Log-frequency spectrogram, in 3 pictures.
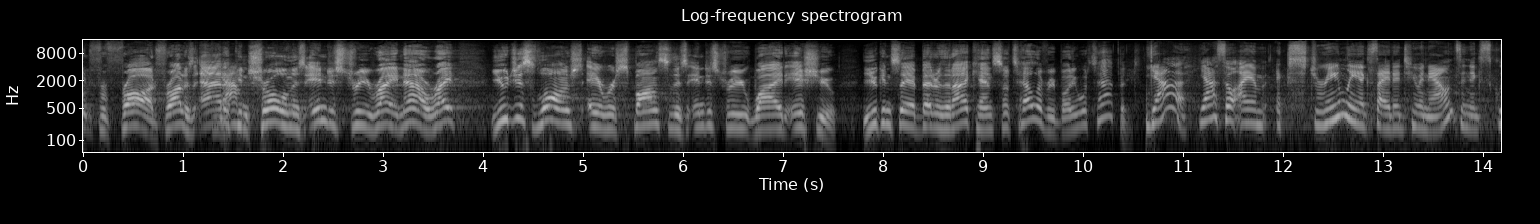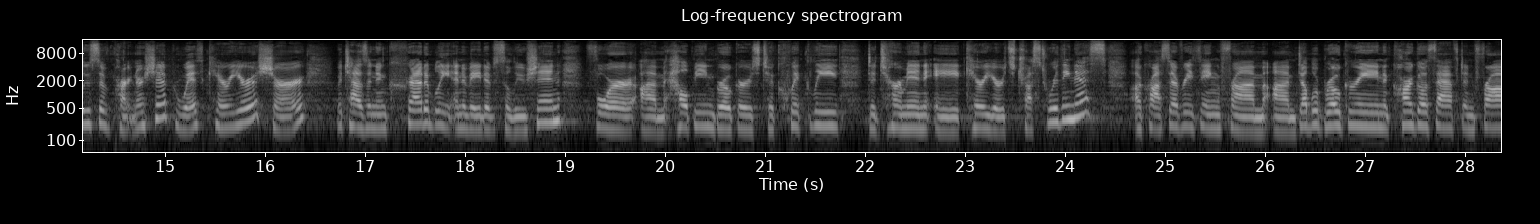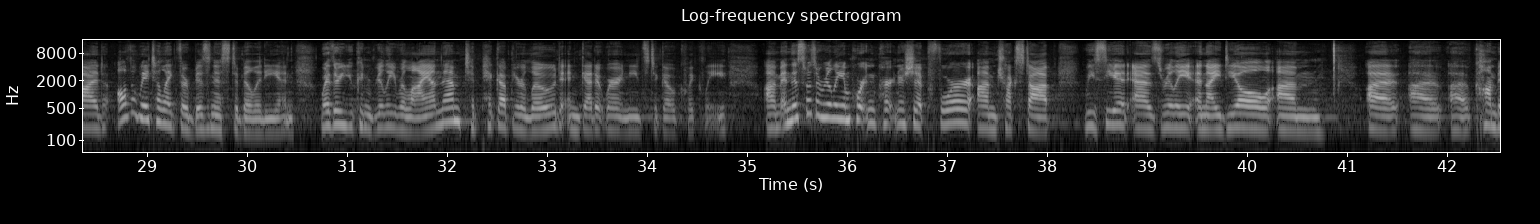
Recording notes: Is coming to you live from day at FreightWaves Future of Supply Chain in Cleveland, OH.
